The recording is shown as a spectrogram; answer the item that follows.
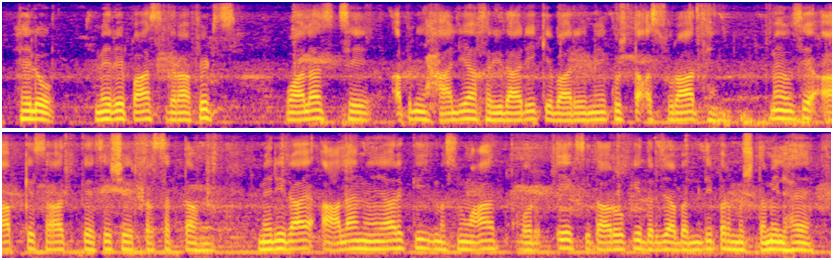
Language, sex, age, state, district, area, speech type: Urdu, male, 18-30, Uttar Pradesh, Saharanpur, urban, read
